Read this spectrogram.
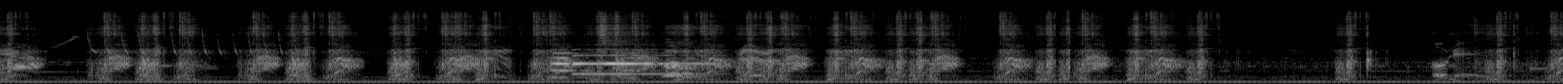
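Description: Game sound effects play from a handheld console's small speaker.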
